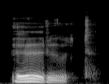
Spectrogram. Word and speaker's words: őrült: La longueur des voyelles est très importante, comparez : örült (il s’est réjoui), őrült (fou) ; kar (bras), kár (dommage) ; Eger (le nom d’une ville), egér (souris).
